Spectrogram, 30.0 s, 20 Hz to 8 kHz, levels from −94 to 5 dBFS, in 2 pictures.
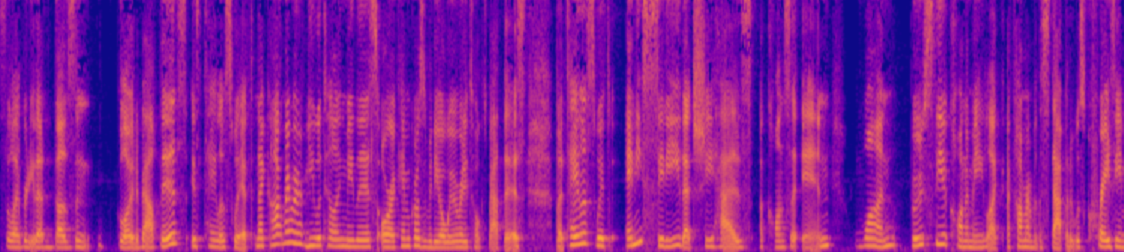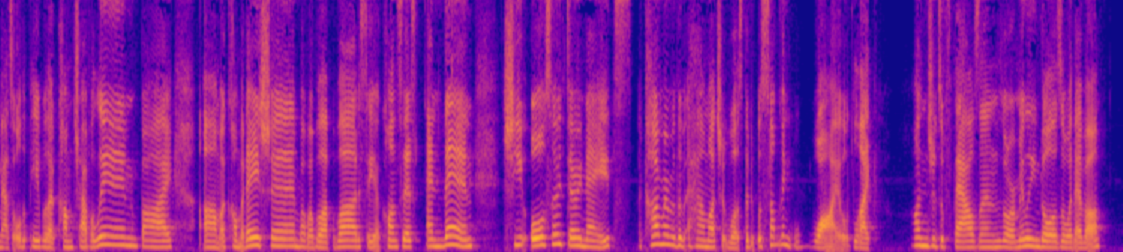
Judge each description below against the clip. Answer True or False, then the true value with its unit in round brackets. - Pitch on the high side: True (220 Hz)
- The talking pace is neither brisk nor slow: False (210 wpm)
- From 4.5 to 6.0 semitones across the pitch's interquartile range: False (3.4 semitones)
